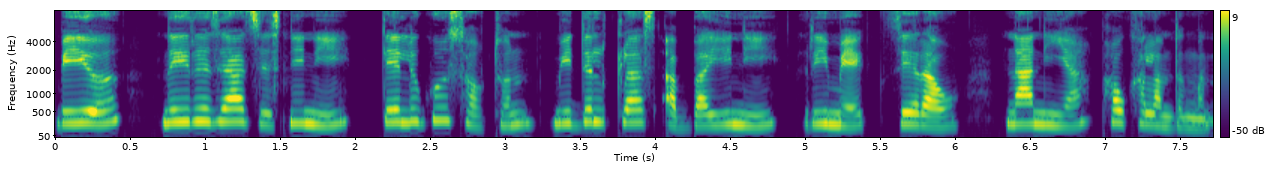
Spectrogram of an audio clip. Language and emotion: Bodo, neutral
